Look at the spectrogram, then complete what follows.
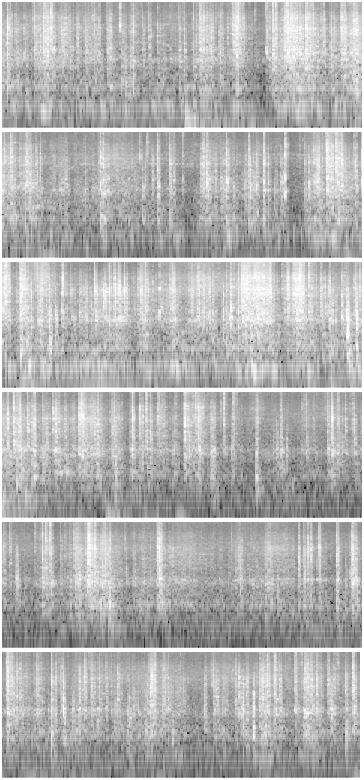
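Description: Thin bamboo strips rustling, clicking and scraping against each other and the split-bamboo floor as they are threaded over and under by hand, weaving a mat. A dense, irregular crackle that gets busier at times.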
